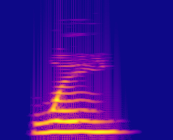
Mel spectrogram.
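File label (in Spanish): "微", chino mandarin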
